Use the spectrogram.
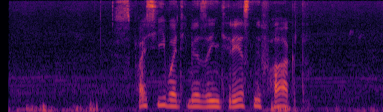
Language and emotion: Russian, positive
